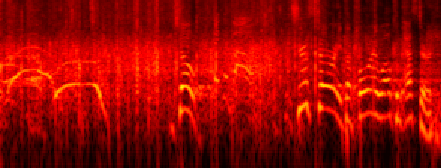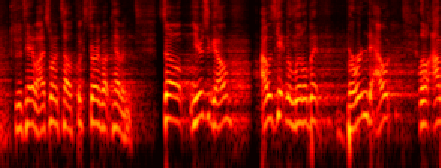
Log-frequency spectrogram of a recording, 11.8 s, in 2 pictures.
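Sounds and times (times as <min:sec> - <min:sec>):
cheering whoops: 0:00.0 - 0:01.7, 0:02.8 - 0:03.6
audience clapping: 0:00.0 - 0:05.7
speech: 0:02.4 - 0:11.7.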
